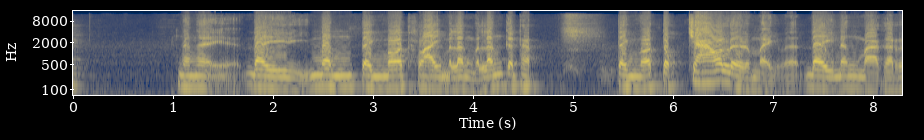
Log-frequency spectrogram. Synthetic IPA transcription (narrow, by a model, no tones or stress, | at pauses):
nɨŋa̰jɗəjnɨŋt̪ɨɲmɔːt̪ʰlajmələŋmələŋkɨt̪ʰːaː | t̪ɨɲmɔːt̪uk̚t͡ɕaɔləːɾəmə̰c̚ʋə̰ɗəjnɨŋmaːkar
